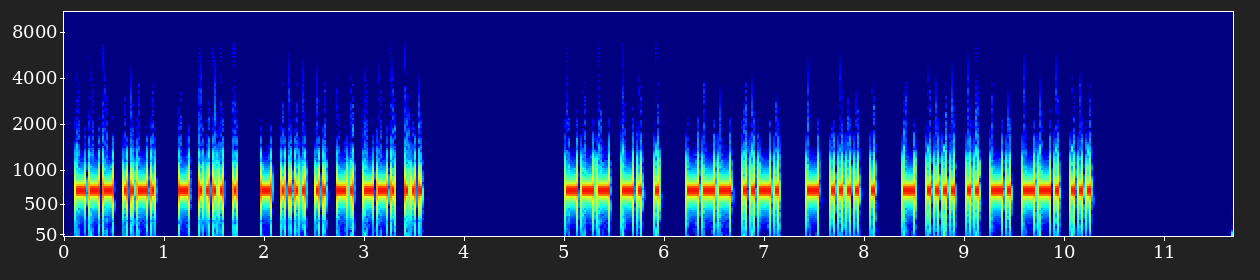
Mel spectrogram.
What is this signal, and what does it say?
Morse code, heard as a keyed tone, about 40 wpm, 700 Hz. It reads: OF THE THINGS ONE OF THE THINGS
